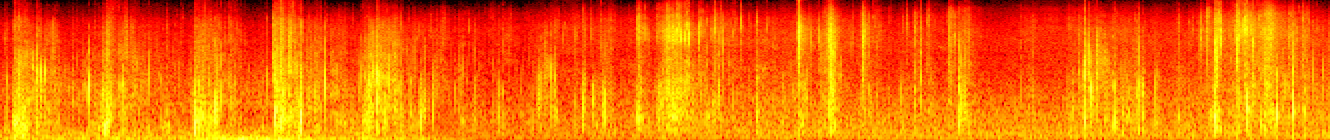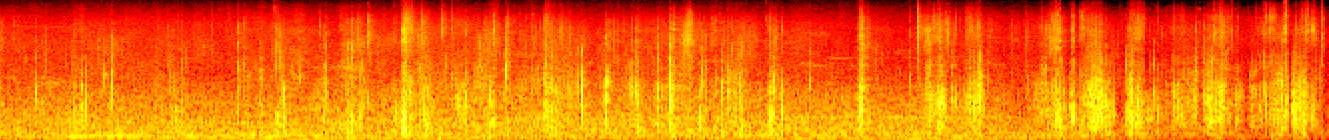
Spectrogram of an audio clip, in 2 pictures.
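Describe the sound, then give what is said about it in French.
Footsteps walk and trample steadily over crunchy, crackling ground, a continuous run of irregular, scuffing steps with occasional brief rustles, moderately loud and without talking. “Marcher, fouler, frotter, s'éclabousser, enjamber.”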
